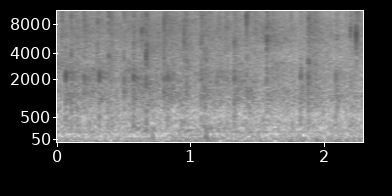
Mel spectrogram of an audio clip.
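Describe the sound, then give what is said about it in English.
Applause from a church audience welcoming upcoming baptisms: many hands clapping in a steady, dense patter throughout, fairly faint. “So if you don't, you can applaud for that. Somebody start clapping.”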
